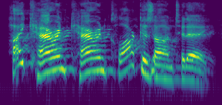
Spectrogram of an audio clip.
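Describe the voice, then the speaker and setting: The speaker talks with a strong Rhode Island accent. The pitch swings very widely. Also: man. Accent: thick Rhode Island. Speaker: livestream host. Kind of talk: casual chat. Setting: livestream.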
